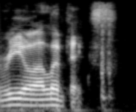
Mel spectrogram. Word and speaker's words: Olympic: Starting at number 10, we have Mario and Sonic at the Rio Olympics. – No S. – Oh, yeah. – Rio Olympics. Say it right. – Because we're in Japan. – Yes. – At right. Rio Olympic.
